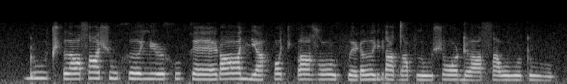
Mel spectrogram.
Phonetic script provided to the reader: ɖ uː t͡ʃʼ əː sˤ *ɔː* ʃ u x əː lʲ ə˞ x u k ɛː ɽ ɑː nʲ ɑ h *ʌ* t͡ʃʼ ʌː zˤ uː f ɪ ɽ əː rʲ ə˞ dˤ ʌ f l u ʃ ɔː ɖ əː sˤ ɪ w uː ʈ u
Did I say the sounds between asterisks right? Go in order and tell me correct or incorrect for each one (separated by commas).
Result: incorrect, incorrect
